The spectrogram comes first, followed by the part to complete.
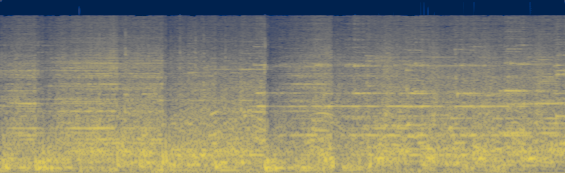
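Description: Loud parade music: drum beats under sustained melodic notes.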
